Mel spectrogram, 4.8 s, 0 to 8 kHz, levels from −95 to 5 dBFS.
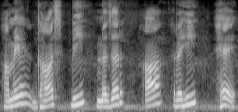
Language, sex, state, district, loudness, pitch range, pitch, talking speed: Hindi, male, Madhya Pradesh, Dhar, -14 LUFS, 155-215 Hz, 180 Hz, 90 wpm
